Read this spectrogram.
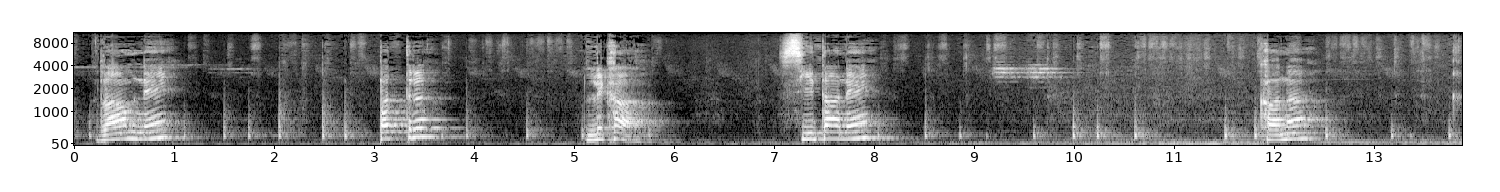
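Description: A young man speaks clearly and steadily, as if teaching, close by.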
